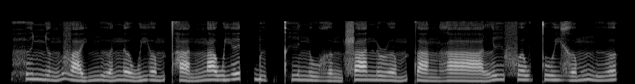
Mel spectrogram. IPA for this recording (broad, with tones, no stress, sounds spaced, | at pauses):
h ɨ˧ ɲ ə˨˩˦ ŋ v a˨˩˨ j ŋ ɨ˨˩˨ ə̯ n ə˨˩˨ w j ə˨˩˦ m t̪ʰ a˨˩˨ n ŋ a˧ w j e˦˥ t̚ ɓ ɨ˨˩ k̚ t̪ʰ i˧ n u˨˩ ɣ ə˨˩˨ ŋ ʂ a˧ n ɹ ə˨˩˦ m t̪ a˨˩ ŋ ɣ aː˨˩ l i˧ f ə˧ w t̪ u˧ j ɣ ə˧˥ m ŋ ɨ˧˥ ə̯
